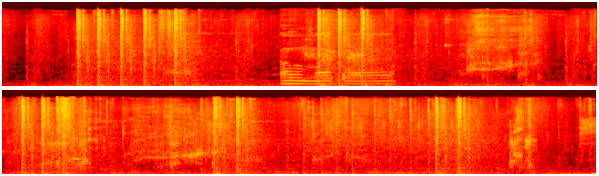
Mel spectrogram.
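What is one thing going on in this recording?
A video game gun fires.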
